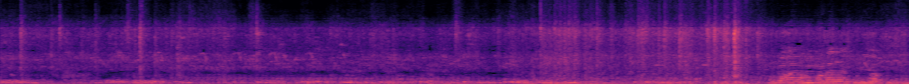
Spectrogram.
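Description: Pigeons, one brought from Dubai, coo in a low, steady murmur with occasional faint wing flutters, and quiet voices come in near the end.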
